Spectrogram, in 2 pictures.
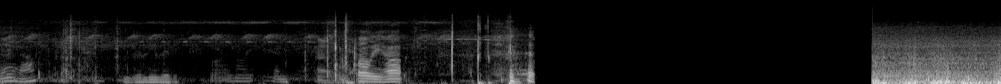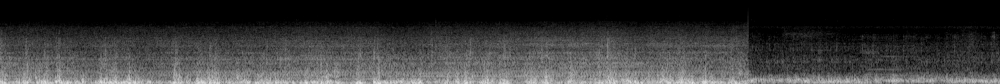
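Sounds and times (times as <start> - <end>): outboard engine hum: 8.7 - 20.0
wind buffeting microphone: 8.7 - 20.0.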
